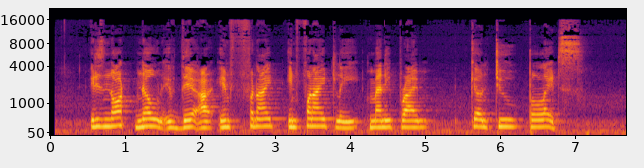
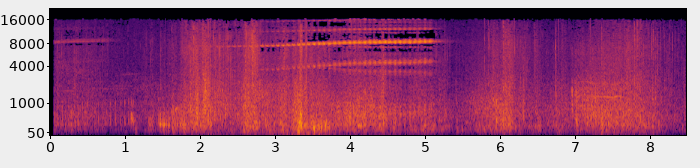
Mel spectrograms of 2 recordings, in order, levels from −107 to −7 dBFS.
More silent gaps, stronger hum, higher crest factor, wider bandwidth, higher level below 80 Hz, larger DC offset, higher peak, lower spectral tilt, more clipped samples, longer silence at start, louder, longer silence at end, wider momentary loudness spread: neither; neither; about the same, 20 dB vs 22 dB; about the same, 16.5 kHz vs 17 kHz; first, -50 dBFS vs -66 dBFS; neither; first, -2 dBFS vs -14 dBFS; first, -5.5 dB/octave vs -1 dB/octave; neither; first, 0.55 s vs 0.05 s; first, -22 LUFS vs -31 LUFS; about the same, 0 s vs 0 s; second, 7 LU vs 23 LU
